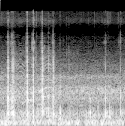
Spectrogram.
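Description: A quick run of sharp cracks or pops, several packed into the first second, over a steady low rumble.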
